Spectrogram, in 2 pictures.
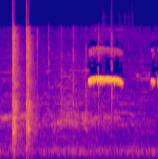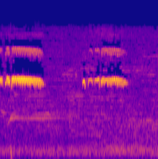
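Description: Three loud, steady whistle blasts, the middle one the longest, over the noise of a street crowd. Two sharp bangs come just before them, near the start.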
